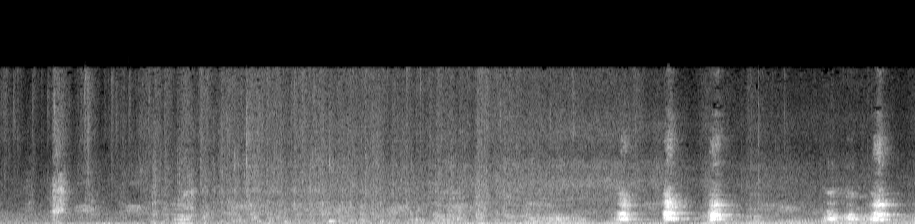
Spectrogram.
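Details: One-month-old mixed breed puppy, a female put up for adoption after being dumped in a box by a roadside with four siblings; soft muffled sounds early on, then a cluster of short high yips and barks in the last few seconds.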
